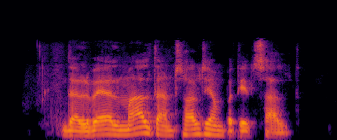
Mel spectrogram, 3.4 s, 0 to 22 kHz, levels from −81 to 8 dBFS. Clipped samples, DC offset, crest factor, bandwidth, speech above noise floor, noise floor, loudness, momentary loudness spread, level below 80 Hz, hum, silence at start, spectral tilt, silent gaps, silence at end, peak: under 0.1%; under 0.1%; 18 dB; 8.2 kHz; 28 dB; -45 dBFS; -18 LUFS; 7 LU; -52 dBFS; none; 0.55 s; -5.5 dB/octave; none; 0.5 s; 0 dBFS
